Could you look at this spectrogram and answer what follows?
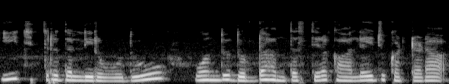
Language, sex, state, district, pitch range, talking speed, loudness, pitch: Kannada, female, Karnataka, Bangalore, 175-215 Hz, 95 wpm, -14 LUFS, 195 Hz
